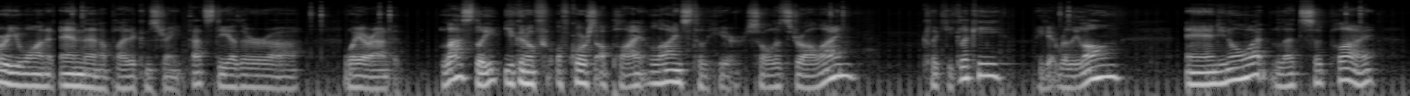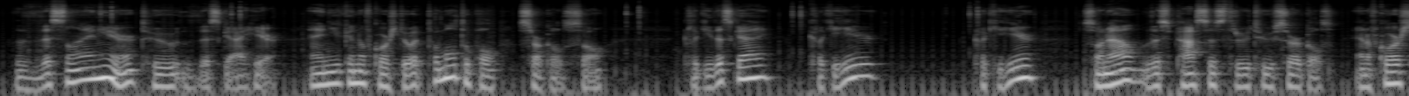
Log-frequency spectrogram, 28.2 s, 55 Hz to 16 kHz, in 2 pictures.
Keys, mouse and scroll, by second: 0.2 click, 1.0 click, 3.3 click, 4.0 click, 8.6-9.2 scroll, 9.2-9.9 scroll, 10.8-11.6 scroll, 13.7-14.5 scroll, 14.5 click, 15.3-15.7 scroll, 16.6 scroll, 16.7 click, 20.6 click, 24.0 click, 24.8 click, 27.5 Escape.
